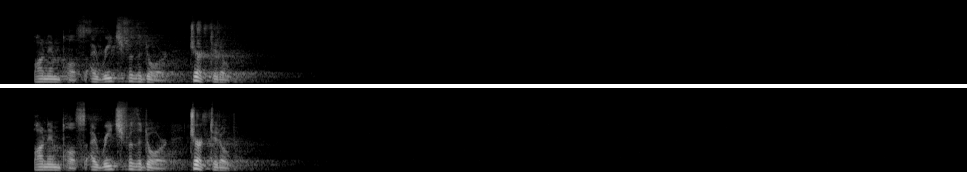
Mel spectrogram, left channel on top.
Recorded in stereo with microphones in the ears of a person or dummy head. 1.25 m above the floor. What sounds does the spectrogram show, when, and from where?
0.3 s a man speaking: 40° right (ahead or behind), 0.8 m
